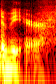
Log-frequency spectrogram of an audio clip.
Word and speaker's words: Vandeveer: I've been going with Vandeveer. So that's the more Dutch way of pronouncing it. Vandeveer.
